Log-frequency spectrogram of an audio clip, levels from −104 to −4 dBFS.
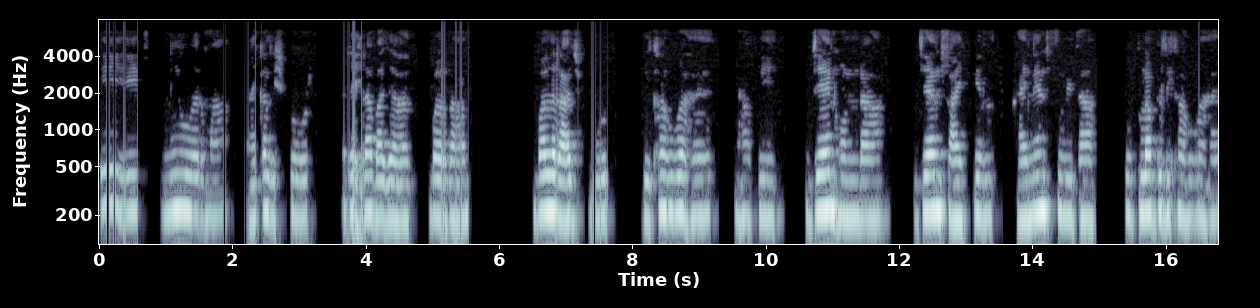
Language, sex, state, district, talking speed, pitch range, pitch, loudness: Hindi, female, Chhattisgarh, Balrampur, 90 wpm, 190-205 Hz, 195 Hz, -25 LUFS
